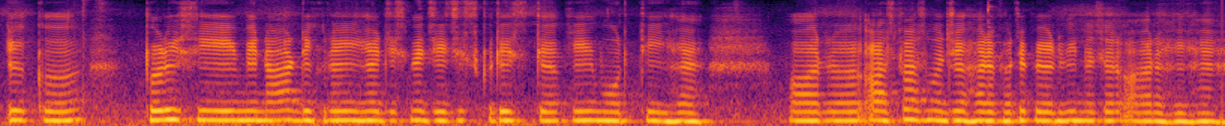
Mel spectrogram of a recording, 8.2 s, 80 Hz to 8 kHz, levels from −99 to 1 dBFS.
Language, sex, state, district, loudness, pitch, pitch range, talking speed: Hindi, female, Chandigarh, Chandigarh, -16 LUFS, 210 Hz, 205-215 Hz, 185 wpm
